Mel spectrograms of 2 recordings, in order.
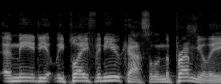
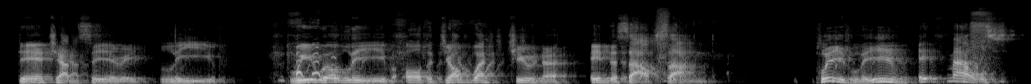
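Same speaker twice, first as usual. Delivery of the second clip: very low, dropped voice; 8 semitones lower, 3 dB louder than usual. Told to put the voice on again for a ransom tape and state demands: Darth Vader voice. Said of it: "Now put the voice on again and tell us your demands".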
